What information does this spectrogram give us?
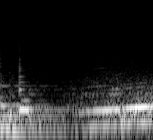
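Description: A car drives through the city of Joplin, Missouri, giving a faint, steady low engine and road rumble with a soft hum.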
